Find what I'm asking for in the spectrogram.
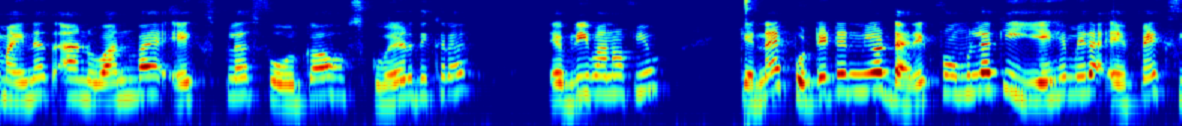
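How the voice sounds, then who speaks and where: A woman. She mixes Hindi with terms, coaxes her students along with frequent checks on whether they follow, and gives stern reminders to practise. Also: high-pitched. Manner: coaxing, checks in with students often. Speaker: maths teacher. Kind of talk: online maths class.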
